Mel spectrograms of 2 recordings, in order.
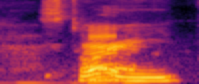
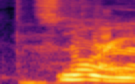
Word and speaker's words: Snorri: And Story. Snorri, not story.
